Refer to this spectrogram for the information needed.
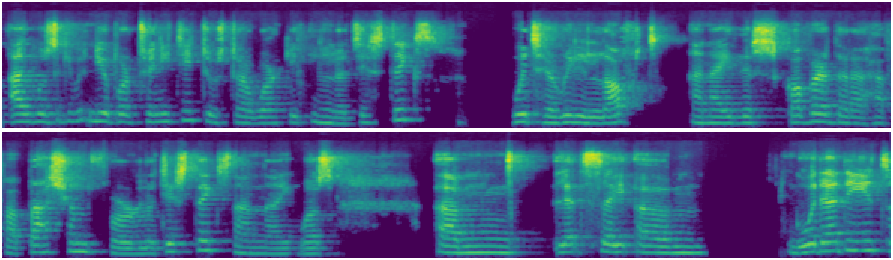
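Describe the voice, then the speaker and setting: A woman talks earnestly on a video call and keeps putting in "okay" between phrases. Her voice sits at an ordinary pitch. The room around her sounds echoey. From Spain. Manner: frequent "okay" fillers, earnest. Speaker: panelist, logistics manager. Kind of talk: online round table answer. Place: home or office on a video call. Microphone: video call microphone.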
